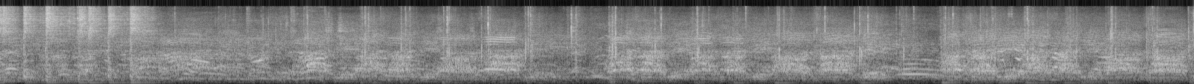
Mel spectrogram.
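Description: A crowd of men and women chants and shouts loudly outdoors.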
